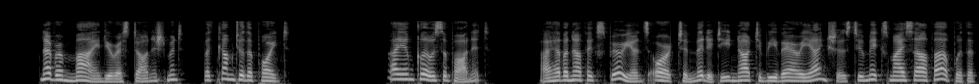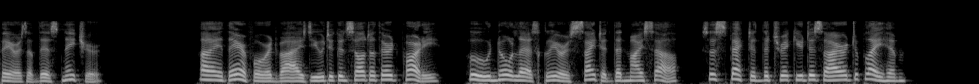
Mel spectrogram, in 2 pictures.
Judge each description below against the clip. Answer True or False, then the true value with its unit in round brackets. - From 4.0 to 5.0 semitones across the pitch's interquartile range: True (4.3 semitones)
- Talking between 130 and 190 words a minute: True (180 wpm)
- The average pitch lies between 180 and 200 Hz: True (190 Hz)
